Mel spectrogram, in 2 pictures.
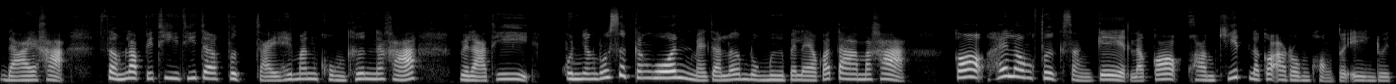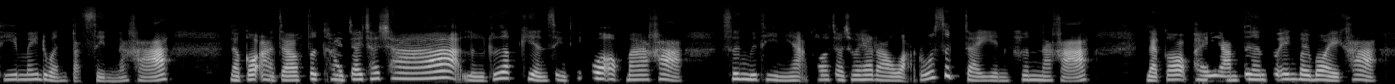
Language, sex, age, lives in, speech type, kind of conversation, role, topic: Thai, female, 35-39, United States, read, expert-assistant, expert, การเรียนรู้จากความผิดพลาดช่วยให้เติบโตได้อย่างไร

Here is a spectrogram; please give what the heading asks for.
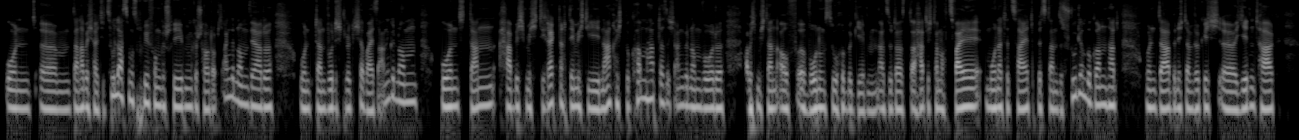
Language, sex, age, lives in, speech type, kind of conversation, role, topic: German, male, 30-34, Germany, conversation, podcast, guest, Wann hast du gemerkt, dass du erwachsen bist?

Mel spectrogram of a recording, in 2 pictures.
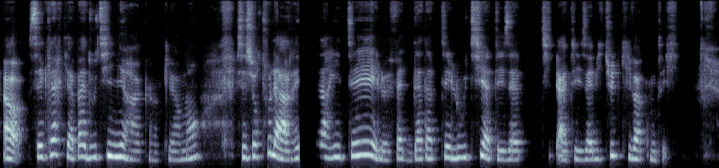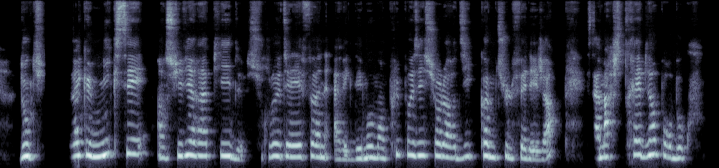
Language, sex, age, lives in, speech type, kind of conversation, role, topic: French, female, 30-34, France, read, expert-assistant, expert, Comment planifier mon budget pour concrétiser un grand rêve sans me priver au quotidien ?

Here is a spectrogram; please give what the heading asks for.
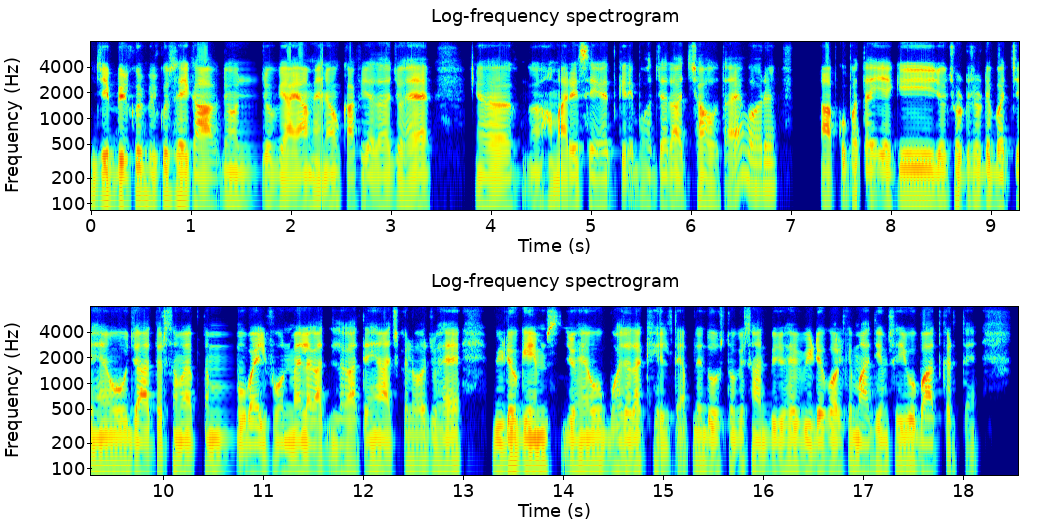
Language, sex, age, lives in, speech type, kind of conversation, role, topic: Hindi, male, 20-24, India, conversation, unstructured, none, क्या आपको लगता है कि सामाजिक माध्यम हमें करीब लाते हैं या दूर कर देते हैं?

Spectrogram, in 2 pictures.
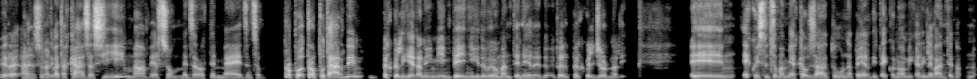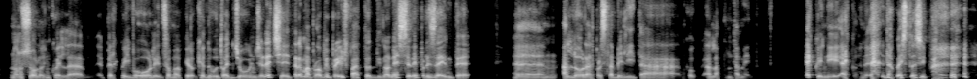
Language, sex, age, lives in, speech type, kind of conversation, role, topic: Italian, male, 60-64, Italy, conversation, podcast, guest, Che lezione hai imparato dopo aver perso un treno o un volo?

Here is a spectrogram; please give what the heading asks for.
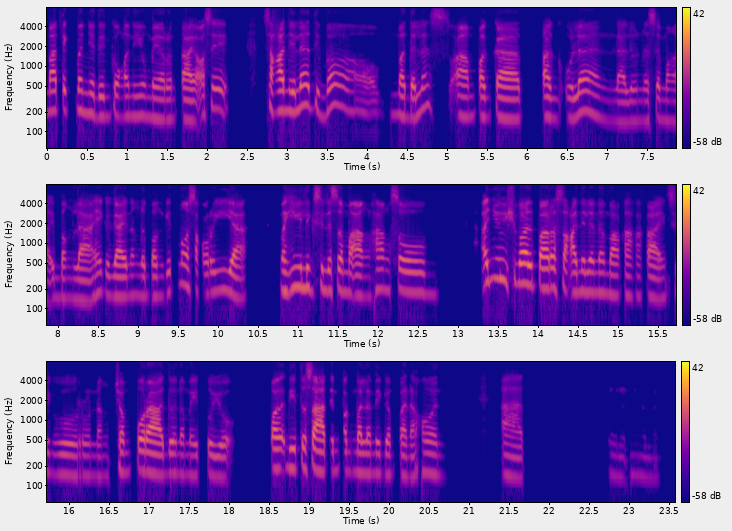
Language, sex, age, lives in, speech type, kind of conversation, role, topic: Filipino, male, 30-34, Philippines, conversation, podcast, guest, Paano nagbabago ang mga pagkaing kinakain at niluluto natin sa bawat panahon?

